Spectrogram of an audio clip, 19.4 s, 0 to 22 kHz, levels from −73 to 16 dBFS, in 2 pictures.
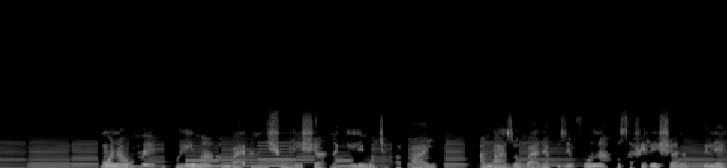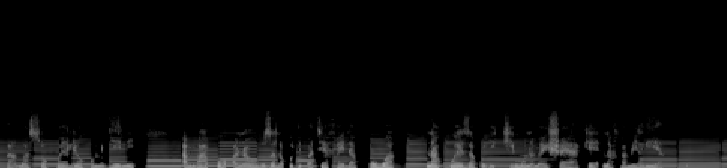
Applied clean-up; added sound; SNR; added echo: classical method spectral subtraction.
